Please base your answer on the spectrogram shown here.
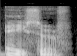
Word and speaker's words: ACERF: Evers pronounced the facility acronym Acurf.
